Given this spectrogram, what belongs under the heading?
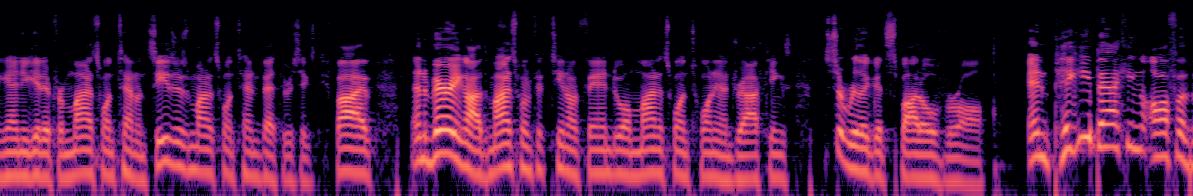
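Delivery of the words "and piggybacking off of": voice cracking up very high. Forty minutes into recording betting picks, the speaker goes on with voice cracking. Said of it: "what a voice crack there".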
